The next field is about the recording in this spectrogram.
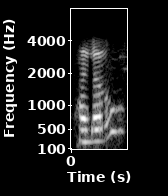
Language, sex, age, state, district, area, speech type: Santali, female, 18-30, West Bengal, Purba Bardhaman, rural, conversation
